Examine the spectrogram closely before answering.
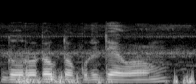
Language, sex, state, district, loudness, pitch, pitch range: Chakma, female, Tripura, Dhalai, -17 LUFS, 110 Hz, 110-120 Hz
